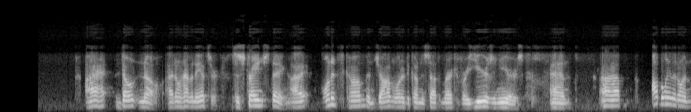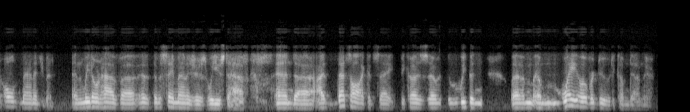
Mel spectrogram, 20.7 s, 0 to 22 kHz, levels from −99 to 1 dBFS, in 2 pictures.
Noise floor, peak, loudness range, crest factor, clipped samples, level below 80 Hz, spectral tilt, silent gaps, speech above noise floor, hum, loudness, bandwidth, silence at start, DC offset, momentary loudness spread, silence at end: -65 dBFS; -6 dBFS; 2 LU; 18 dB; under 0.1%; -76 dBFS; -8 dB/octave; none; 42 dB; none; -24 LUFS; 8 kHz; 1.15 s; under 0.1%; 11 LU; 0.6 s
